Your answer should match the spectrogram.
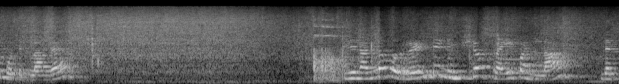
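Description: Boiled mushroom pieces sizzling as they fry in butter in a kadai, with a spatula stirring them. The sizzle is heard alone from about one to three seconds in, and a voice talks over it at the start and from about three seconds on.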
